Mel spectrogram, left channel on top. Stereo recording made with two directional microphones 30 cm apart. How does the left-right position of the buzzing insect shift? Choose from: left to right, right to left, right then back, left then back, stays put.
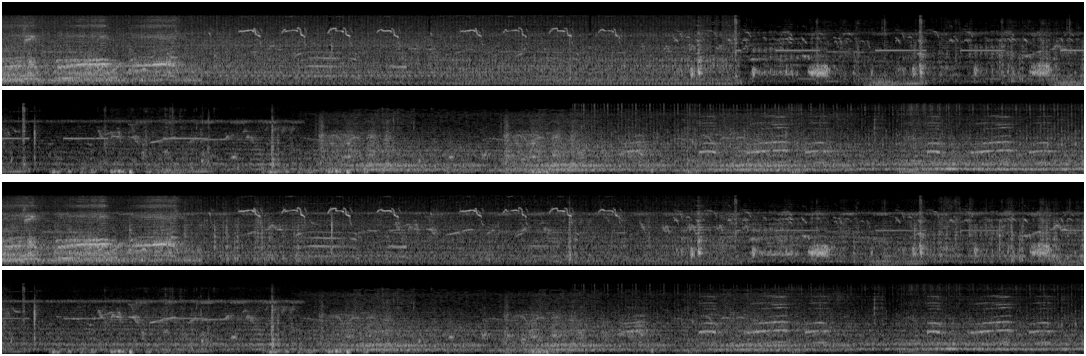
right to left.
